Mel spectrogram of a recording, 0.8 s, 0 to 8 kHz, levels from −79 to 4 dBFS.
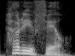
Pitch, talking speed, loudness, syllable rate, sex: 110 Hz, 320 wpm, -17 LUFS, 8.2 syllables/s, male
